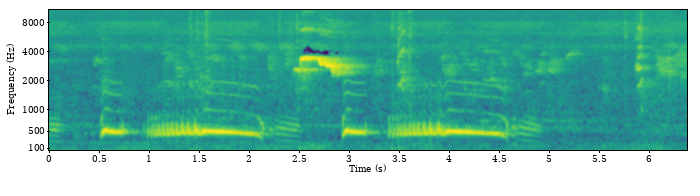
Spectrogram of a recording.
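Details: Female Barbary dove calling for a male: two cycles of a clipped note followed by a long vibrating coo that falls away at the end, with a faint high chirp between them.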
